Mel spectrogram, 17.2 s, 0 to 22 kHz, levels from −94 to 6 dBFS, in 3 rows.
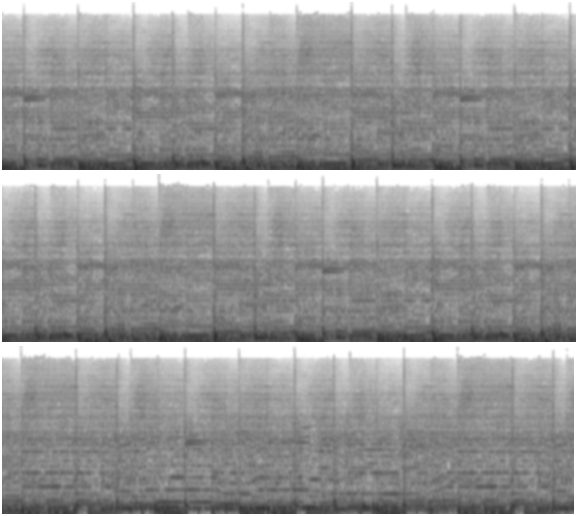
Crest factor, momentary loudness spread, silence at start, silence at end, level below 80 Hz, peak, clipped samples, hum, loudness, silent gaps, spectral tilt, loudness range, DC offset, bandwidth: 16 dB; 2 LU; 0 s; 0 s; -22 dBFS; -2 dBFS; under 0.1%; none; -19 LUFS; none; -5.5 dB/octave; 1 LU; under 0.1%; 17 kHz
